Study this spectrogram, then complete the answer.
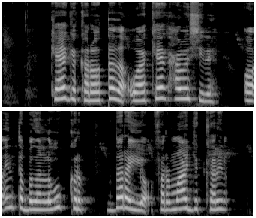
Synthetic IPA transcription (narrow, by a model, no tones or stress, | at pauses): kʰɛːɡɐkʰɐɾɔːt̪ʰɐðɐwɑːkʰɛːɡħɑwɐʃɪðɛh | ɔːɪnt̪ʰɐbɐðɐnlɐɣʊkʰɐr | d̪ɐɾɐjɔfɐrmaːt͡ʃɔkʰɐɾɪn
